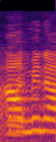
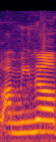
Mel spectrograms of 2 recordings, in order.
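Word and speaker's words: Aamina: आमिना है, आमिना, okay, because I एन तो बाद लोग अमीना प्रोनाउंस करते हैं ना, ऑलराइट, कंफ्यूजन हो जाता है, तो मैं क्लियर कर दूं।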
